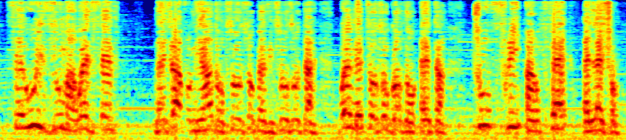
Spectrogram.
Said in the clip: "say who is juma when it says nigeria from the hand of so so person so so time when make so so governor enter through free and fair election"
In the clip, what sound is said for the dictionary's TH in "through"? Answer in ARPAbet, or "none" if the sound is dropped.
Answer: T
